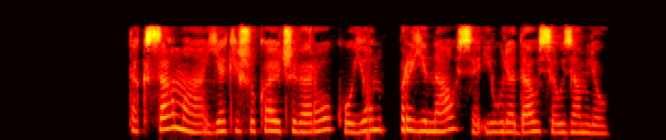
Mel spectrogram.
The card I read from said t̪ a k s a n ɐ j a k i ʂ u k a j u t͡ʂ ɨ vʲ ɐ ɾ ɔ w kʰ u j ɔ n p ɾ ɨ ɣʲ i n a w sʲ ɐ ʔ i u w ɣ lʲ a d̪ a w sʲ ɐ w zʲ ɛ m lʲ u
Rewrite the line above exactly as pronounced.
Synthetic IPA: t̪ a k s a m ɐ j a k i ʂ u k a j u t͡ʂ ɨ vʲ a ɾ ɔ w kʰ u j ɔ n p ɾ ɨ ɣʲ i n a w sʲ ɐ ʔ i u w ɣ lʲ a d̪ a w sʲ ɐ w zʲ a m lʲ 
